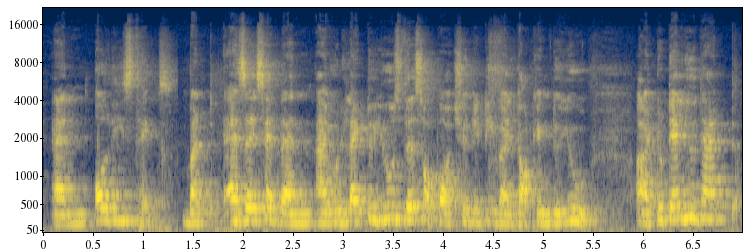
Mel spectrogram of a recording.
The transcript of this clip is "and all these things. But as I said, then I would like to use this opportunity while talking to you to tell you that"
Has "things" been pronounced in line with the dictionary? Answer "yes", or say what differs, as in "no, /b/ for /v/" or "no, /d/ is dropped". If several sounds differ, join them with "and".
no, /t/ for /θ/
